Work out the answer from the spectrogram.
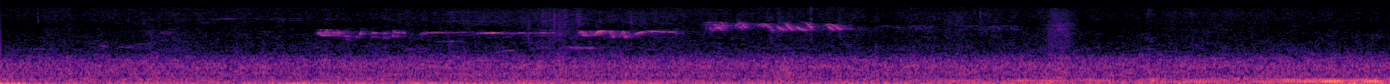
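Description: A small bird chirping a few short high phrases over steady outdoor background noise, with a low hum growing louder near the end.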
